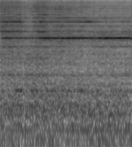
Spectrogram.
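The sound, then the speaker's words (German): A thin, steady, aggressive high-pitched squeal of train wheels in a curve, a whistling tone said to mean a north wind, rides over a continuous low rumble of rolling rail cars, holding at an even level for the whole stretch with no voices. “Du hörst jetzt, wenn es so pfeift, so aggressiv, dann ist äh, Nordwind.”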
